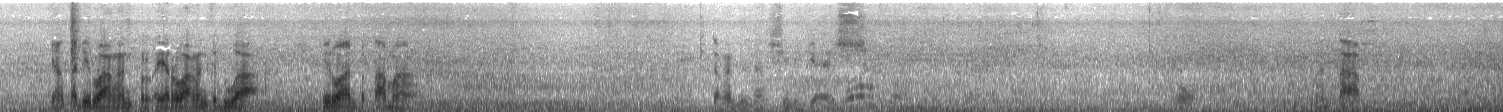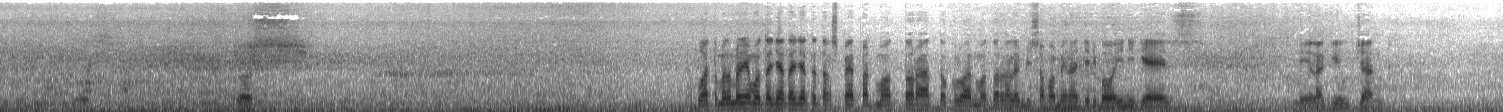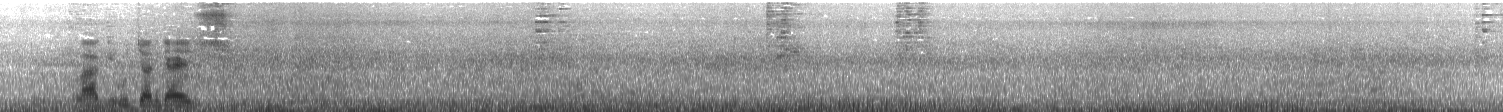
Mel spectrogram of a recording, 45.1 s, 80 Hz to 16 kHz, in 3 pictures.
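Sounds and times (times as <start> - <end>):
traffic on wet road: 0.0 - 45.0
steady rain on street: 13.7 - 21.9, 39.8 - 44.8.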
